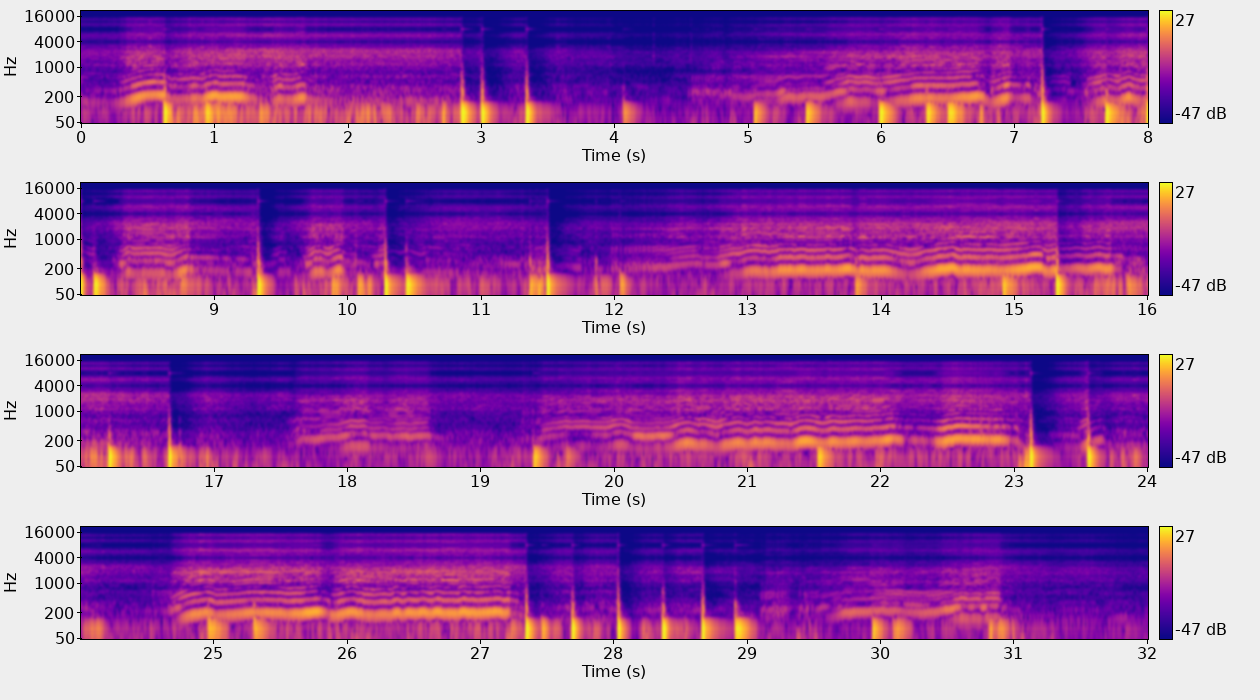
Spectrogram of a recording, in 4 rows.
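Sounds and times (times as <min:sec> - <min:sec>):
dirt bike engine revving: 0:00.0 - 0:32.0
sharp knocks: 0:02.8 - 0:04.2, 0:27.3 - 0:29.1.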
